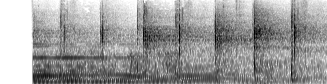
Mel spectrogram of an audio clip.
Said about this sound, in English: It's really like slapping the feet down. Well, you know what I love about those running footsteps is it's just, you can picture the room, the hallway that they're in like immediately. Absolutely. And they're getting closer.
